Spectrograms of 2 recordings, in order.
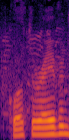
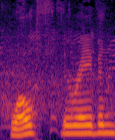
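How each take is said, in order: First: The first word ends with a t sound. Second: The first word ends with a th sound. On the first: The speaker calls it wrong. "I've been saying quote" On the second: The speaker calls it right. "it's actually quoth"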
